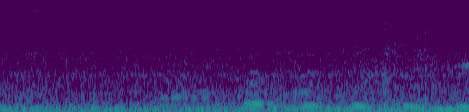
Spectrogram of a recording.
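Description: Quiet indoor room tone: a steady low hum, with a few faint, short pitched sounds starting about a second in.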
